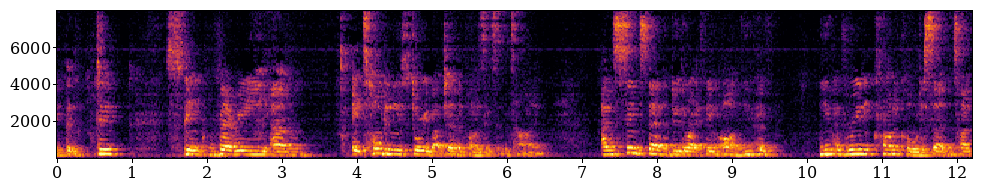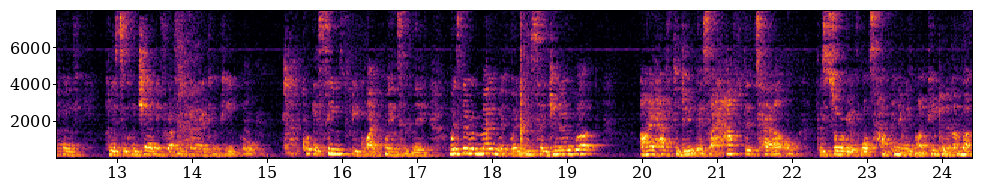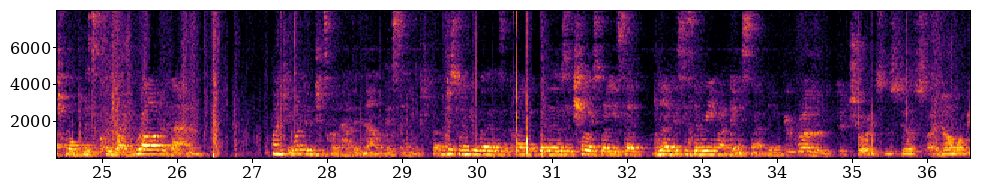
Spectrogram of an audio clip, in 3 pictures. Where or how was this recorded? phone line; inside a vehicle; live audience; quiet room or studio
live audience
